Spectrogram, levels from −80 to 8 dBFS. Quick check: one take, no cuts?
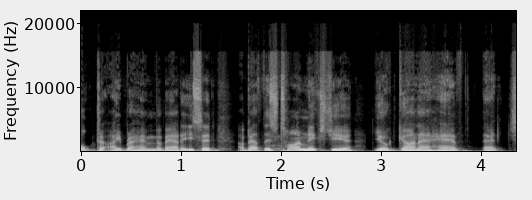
yes; 0 cuts

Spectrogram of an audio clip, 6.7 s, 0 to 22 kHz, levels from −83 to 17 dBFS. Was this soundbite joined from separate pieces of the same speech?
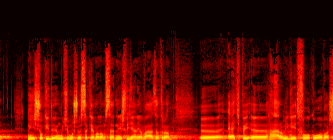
no; 0 cuts

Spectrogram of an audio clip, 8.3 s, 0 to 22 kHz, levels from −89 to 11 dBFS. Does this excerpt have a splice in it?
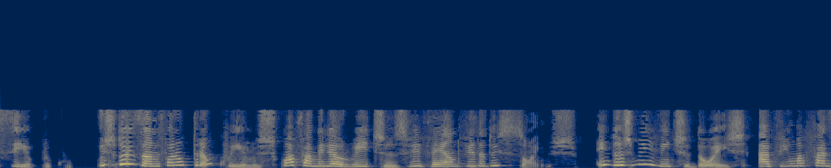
yes; 3 cuts; at 1.6 s, 4.6 s, 5.8 s

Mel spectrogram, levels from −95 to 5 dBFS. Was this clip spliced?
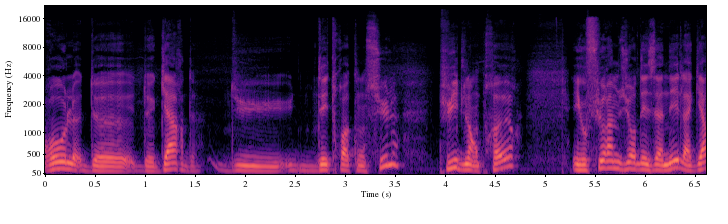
no; 0 cuts

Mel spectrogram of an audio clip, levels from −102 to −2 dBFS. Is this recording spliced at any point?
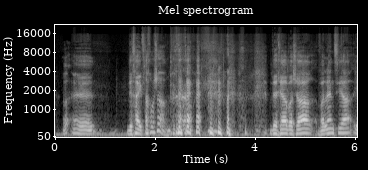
no; 0 cuts

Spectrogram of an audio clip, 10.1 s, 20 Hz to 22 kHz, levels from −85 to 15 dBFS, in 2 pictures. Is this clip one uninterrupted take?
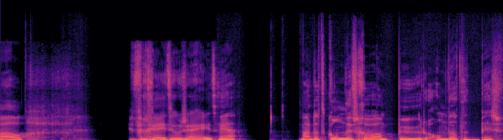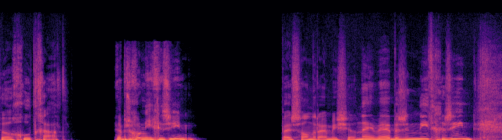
yes; 0 cuts

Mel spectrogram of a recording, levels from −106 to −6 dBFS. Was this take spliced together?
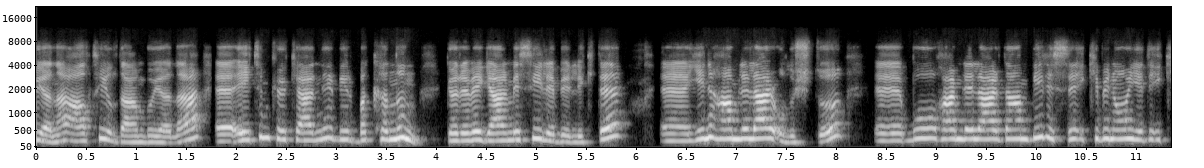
yes; 1 cut; at 1.7 s

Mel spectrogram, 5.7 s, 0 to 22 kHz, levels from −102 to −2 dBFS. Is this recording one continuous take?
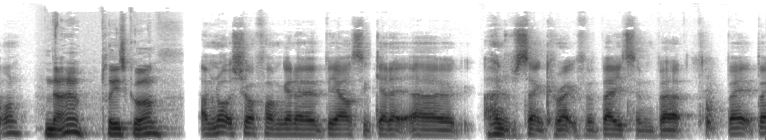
yes; 0 cuts

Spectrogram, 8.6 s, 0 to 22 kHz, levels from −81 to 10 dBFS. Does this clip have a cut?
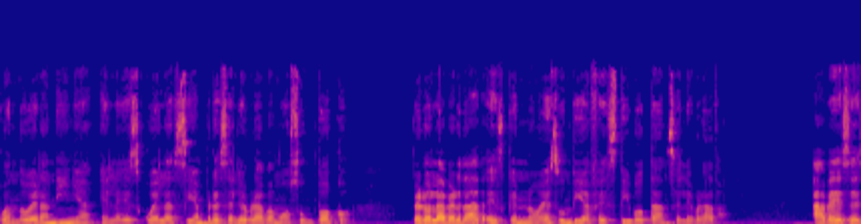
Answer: no; 0 cuts

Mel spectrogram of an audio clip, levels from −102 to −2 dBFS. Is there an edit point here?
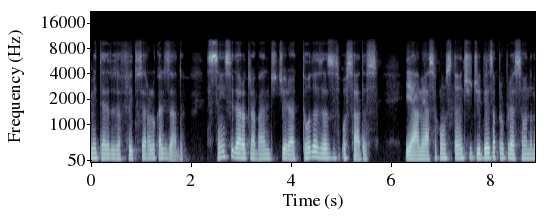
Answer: no; 0 cuts

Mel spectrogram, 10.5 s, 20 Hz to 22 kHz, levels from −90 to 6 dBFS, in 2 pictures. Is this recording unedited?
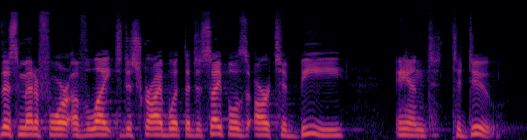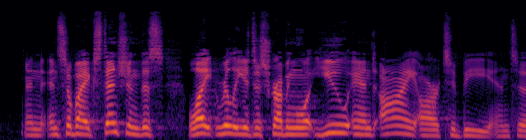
yes; 0 cuts

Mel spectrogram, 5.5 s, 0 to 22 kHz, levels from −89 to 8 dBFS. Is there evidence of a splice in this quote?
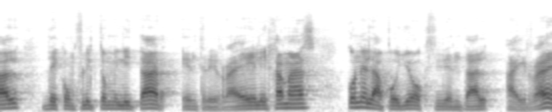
no; 0 cuts

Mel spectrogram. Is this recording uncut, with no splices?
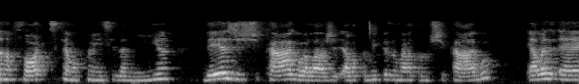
yes; 0 cuts

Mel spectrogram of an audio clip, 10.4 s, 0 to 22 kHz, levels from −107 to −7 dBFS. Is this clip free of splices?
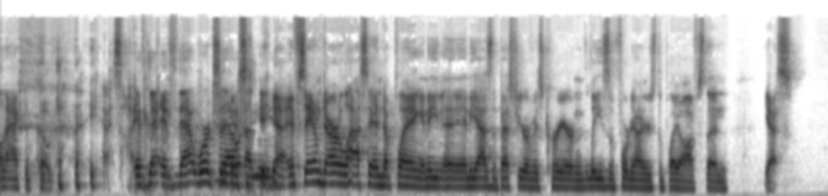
yes; 0 cuts

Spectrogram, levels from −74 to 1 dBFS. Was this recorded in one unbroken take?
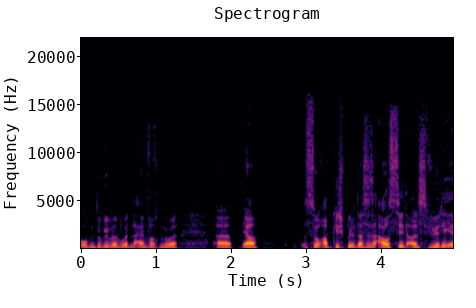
yes; 0 cuts

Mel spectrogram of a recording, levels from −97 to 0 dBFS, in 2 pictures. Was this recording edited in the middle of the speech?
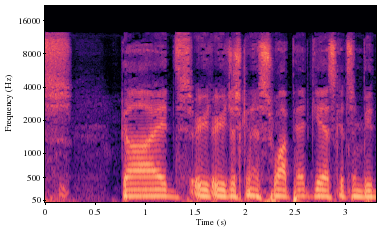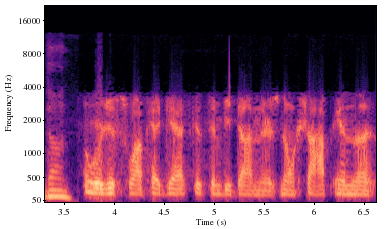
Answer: yes; 3 cuts; at 1.7 s, 3.6 s, 4.1 s

